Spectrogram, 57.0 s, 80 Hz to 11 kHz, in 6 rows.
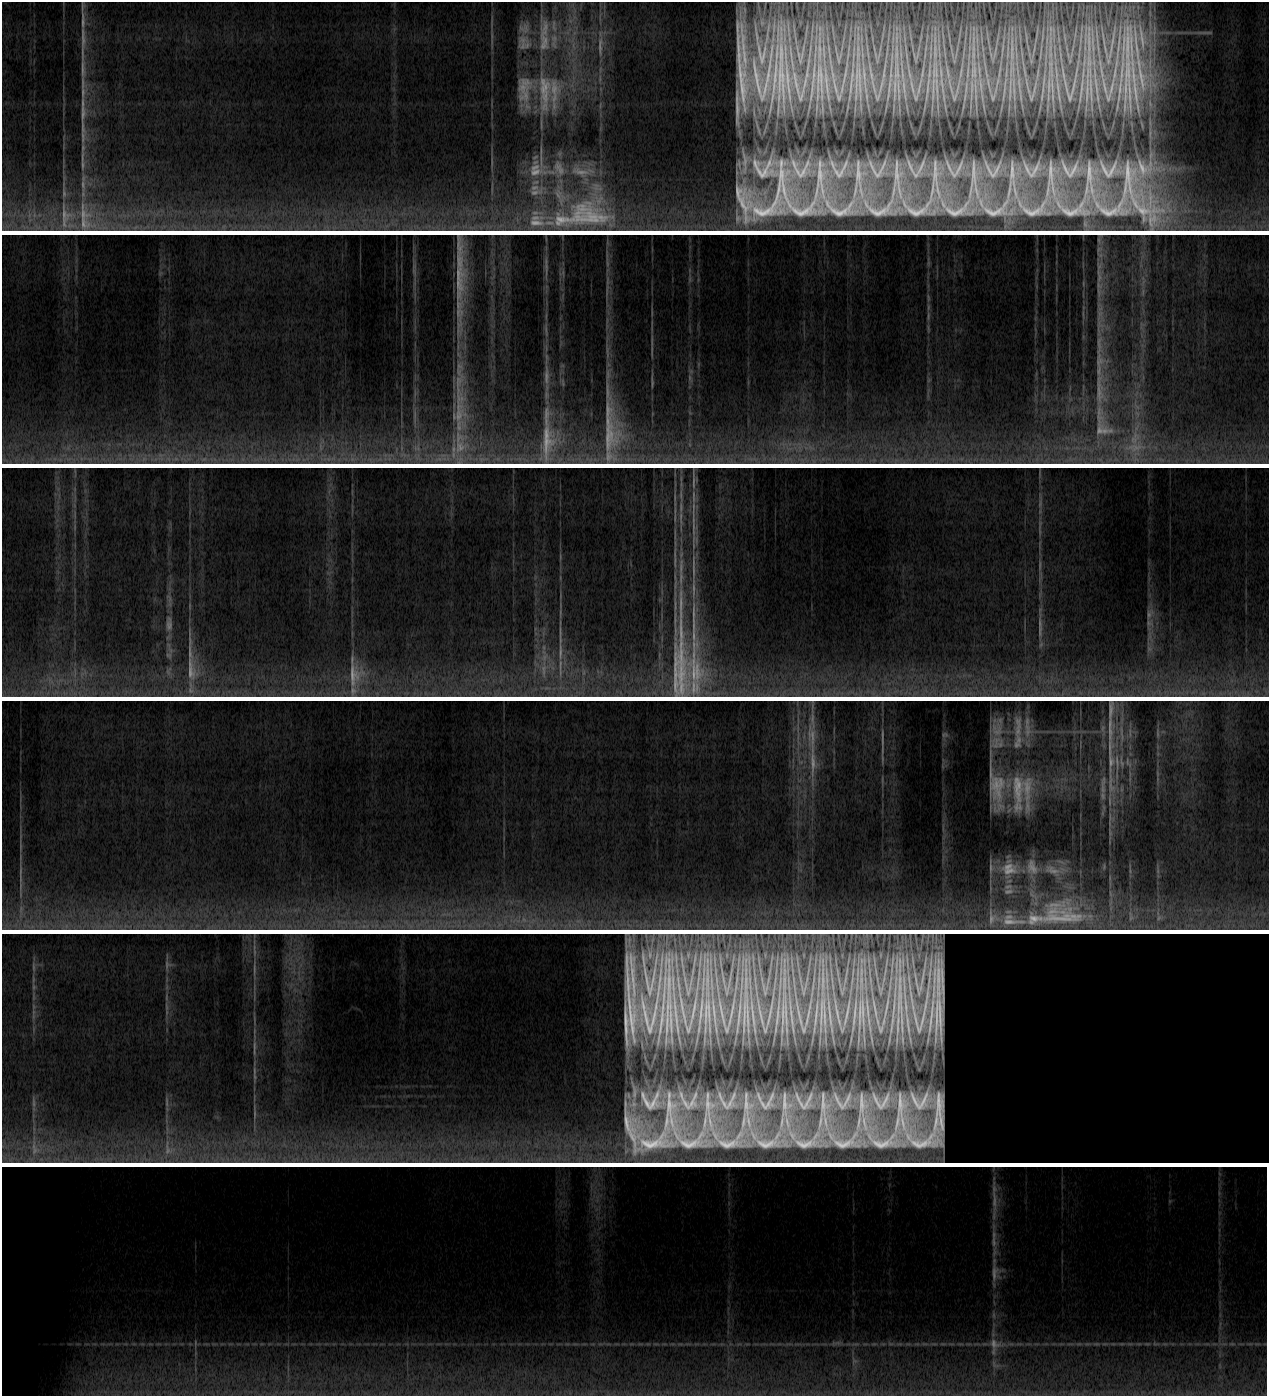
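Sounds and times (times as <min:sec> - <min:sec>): burglar alarm siren warbling: 0:05.5 - 0:08.8, 0:42.7 - 0:45.1.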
